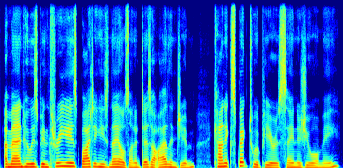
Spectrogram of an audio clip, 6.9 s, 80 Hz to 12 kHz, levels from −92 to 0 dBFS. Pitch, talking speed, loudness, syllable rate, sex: 185 Hz, 220 wpm, -18 LUFS, 4.8 syllables/s, female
